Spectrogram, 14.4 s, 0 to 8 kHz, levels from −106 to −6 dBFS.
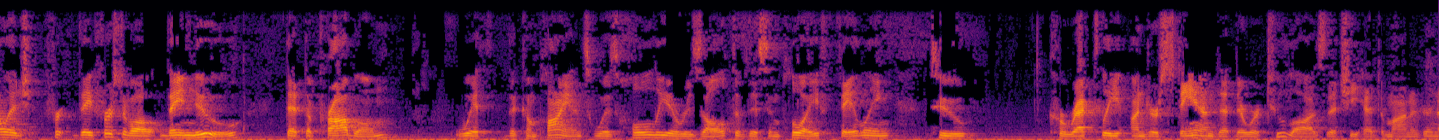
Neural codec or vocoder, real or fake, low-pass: none; real; 7.2 kHz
